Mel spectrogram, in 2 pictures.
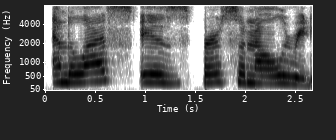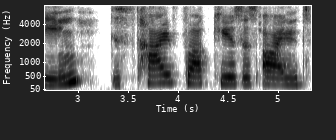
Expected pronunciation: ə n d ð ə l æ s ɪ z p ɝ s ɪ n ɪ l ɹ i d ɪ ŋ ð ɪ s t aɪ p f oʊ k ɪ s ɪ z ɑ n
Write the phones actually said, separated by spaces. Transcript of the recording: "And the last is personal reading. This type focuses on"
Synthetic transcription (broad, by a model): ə n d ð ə l æ s ɪ z p ɝ s ɪ n ɪ l ɹ i d ɪ ŋ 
